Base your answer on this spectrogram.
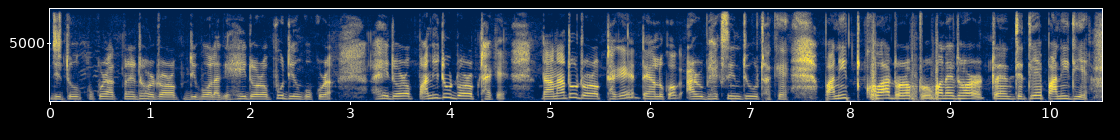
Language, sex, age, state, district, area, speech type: Assamese, female, 30-45, Assam, Charaideo, rural, spontaneous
